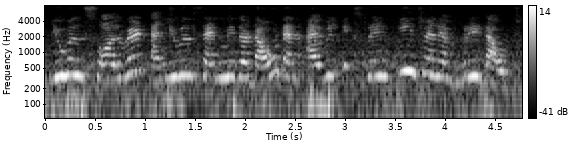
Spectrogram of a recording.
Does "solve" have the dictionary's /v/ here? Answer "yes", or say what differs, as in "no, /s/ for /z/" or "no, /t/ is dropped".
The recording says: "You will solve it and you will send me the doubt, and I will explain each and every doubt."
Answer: yes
